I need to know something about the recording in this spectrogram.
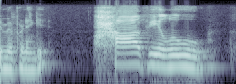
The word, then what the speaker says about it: حافظوا: لہجے میں پڑھیں گے۔ حافظو، حا الف زبر حا، فا زیر فی، ضا و بزو، حافظو، ہا بریک پڑھا جائے گا، اور یہ جو جہاں سے ادا، جس حلق سے ادا ہوتا ہے اس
